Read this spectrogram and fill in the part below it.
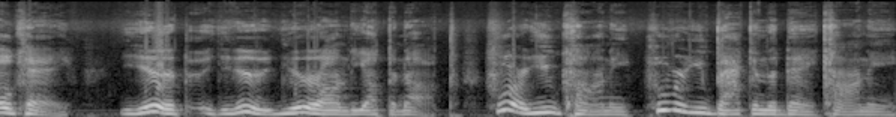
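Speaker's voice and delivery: ordinary delivery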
